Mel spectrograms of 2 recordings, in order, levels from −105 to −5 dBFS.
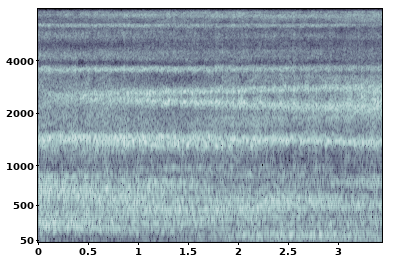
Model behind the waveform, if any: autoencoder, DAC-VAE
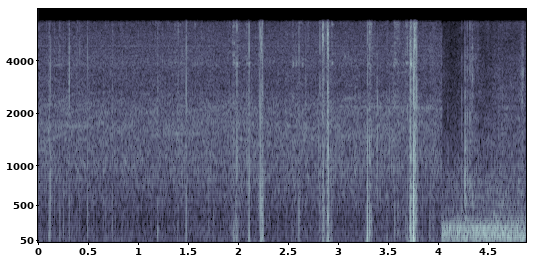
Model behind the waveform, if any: none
